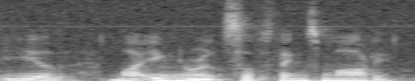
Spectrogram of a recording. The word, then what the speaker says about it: Māori: It's Māori. But Māori is the correct pronunciation.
